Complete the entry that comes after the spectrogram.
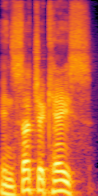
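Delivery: a touch of eager hope; hopeful. A narrator's reading. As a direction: venture it with mild hope. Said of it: "said the chief, hopefully".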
